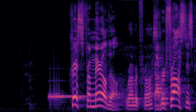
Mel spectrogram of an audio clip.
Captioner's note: buzzer sounds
